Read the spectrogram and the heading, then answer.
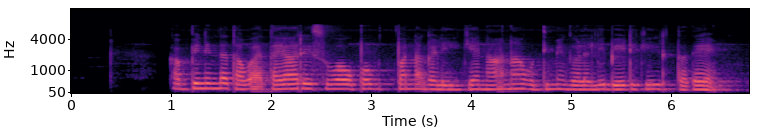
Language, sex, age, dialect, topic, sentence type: Kannada, female, 18-24, Coastal/Dakshin, agriculture, statement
